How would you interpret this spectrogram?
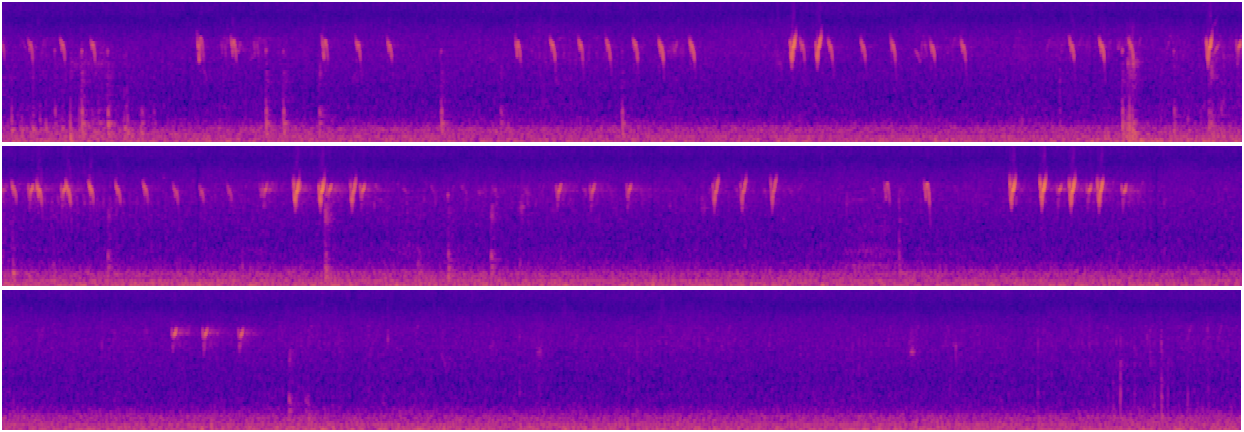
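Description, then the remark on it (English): Many birds chirp from a tree in quick, high-pitched bursts, short clusters of tweets overlapping and repeating throughout, over a steady low background rumble, with no voices. “There's really quite a few birds in this tree right here now.”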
